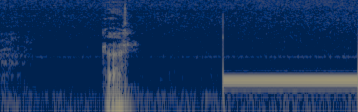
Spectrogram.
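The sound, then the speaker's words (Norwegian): After a brief muffled burst of sound, a steady, clear telephone ringback tone begins and holds loud and unbroken through the end, with the call going unanswered. “Nei, han blir ikke å ta den her heller.”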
